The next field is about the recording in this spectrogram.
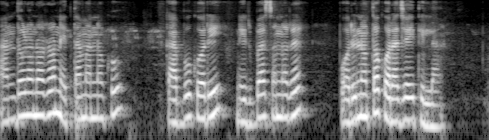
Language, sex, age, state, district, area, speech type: Odia, female, 18-30, Odisha, Jagatsinghpur, urban, read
